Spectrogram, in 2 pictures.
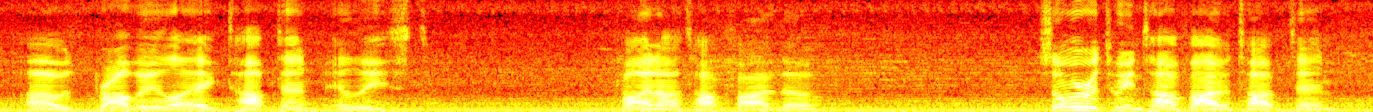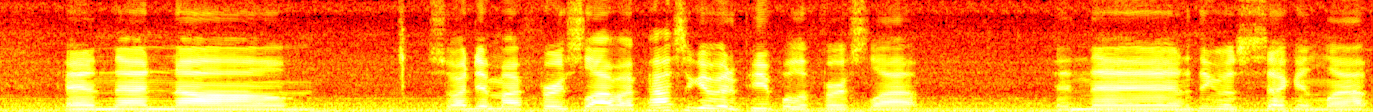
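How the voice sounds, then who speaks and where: A man talks at a fairly quick pace with long, frequent pauses, his pitch fairly high and his intonation fairly even. Noticeable background noise runs under his speech. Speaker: motocross racer and vlogger. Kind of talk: casual vlog talk. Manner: quiet.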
